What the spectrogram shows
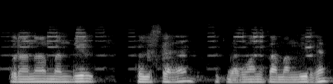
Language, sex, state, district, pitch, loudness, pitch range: Hindi, male, Bihar, Gaya, 125 Hz, -23 LUFS, 120-135 Hz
